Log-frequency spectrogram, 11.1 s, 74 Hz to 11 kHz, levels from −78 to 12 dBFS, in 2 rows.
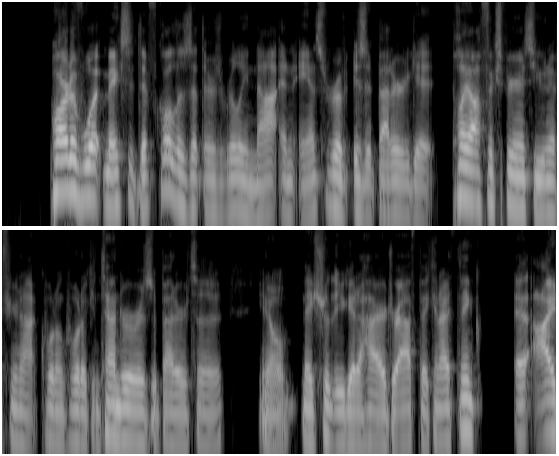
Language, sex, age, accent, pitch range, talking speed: English, male, 20-39, American, 95-115 Hz, 265 wpm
